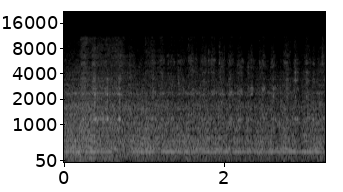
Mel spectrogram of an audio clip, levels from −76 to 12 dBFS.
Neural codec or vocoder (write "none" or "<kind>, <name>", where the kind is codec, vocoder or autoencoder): none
